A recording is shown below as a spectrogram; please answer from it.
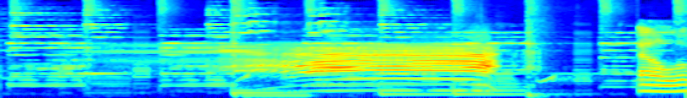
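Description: A cow moos several times in a row, loud and close, with long drawn-out lowing calls and a final short moo, with no other sounds.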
